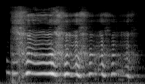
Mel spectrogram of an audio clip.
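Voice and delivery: high-pitched sobbing wail; high crying wail. Acted. Trapped rabbit wails in the trap, high crying wail. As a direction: let out a high little wail of tears. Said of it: "pleura une autre voix".

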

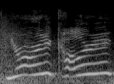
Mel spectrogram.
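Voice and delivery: high, loud surprised question; shocked disbelief. Real, not acted.

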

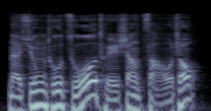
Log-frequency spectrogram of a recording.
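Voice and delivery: ordinary delivery, nothing marked

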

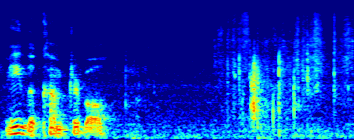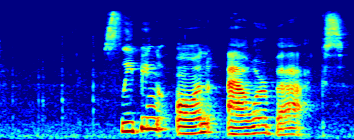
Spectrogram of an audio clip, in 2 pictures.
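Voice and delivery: slow, gentle storybook read with long pauses; reading to children. Acted. Teacher reading a bedtime picture book to kids, slow and gentle. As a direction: lull the little ones toward nap time.

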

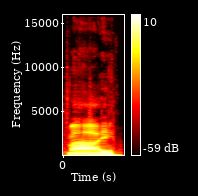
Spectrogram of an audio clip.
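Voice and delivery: ordinary talk, nothing marked

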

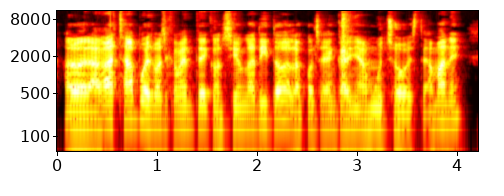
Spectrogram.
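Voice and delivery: ordinary talk, nothing marked

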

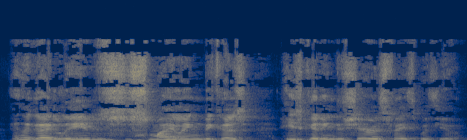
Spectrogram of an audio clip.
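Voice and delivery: normal talking voice

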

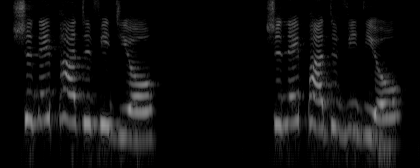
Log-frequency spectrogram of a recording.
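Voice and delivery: Je n'ai pas de vidéo said high and loud, word by word; French pronunciation model. Shown as a demonstration. Teacher modelling a Zoom phrase for students to repeat. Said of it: "Listen carefully to how I say it and repeat after me".

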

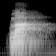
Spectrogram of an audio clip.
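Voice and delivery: short, high MA dropping sharply; falling tone. Shown as a demonstration. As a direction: start MA high and drop it quickly.

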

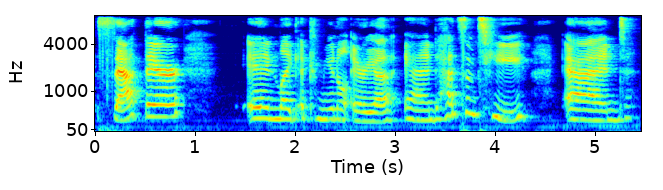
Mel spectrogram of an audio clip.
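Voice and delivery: ordinary delivery

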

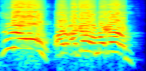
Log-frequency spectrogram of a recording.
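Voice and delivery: high, loud victory yell; excited shout. Real, not acted. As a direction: scream it out in triumph. Clutch kill mid-round.

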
